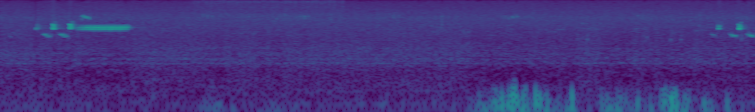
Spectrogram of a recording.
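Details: Ortolan bunting singing from walnut trees where several were singing in farmland; a brief phrase of a few high ringing notes ending in a longer held note, starting again seven seconds later, over heavy low wind rumble.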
